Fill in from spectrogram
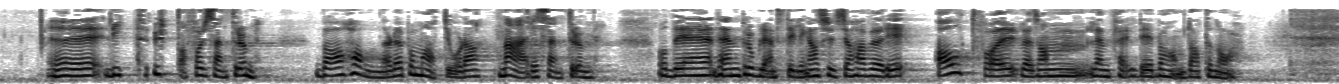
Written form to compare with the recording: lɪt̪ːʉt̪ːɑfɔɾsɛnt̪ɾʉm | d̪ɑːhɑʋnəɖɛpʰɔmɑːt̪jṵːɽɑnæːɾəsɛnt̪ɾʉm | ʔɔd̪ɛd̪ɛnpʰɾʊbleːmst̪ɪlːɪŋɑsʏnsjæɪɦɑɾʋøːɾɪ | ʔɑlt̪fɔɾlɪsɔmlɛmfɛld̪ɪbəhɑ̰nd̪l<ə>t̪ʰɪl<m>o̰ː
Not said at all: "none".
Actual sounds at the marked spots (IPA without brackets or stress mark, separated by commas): ɑ, n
